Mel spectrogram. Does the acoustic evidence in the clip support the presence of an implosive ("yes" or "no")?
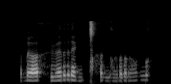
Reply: yes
